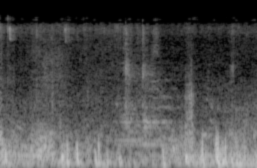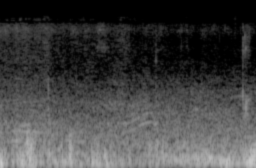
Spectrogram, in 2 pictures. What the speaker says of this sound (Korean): 바람 소리가 너무 시끄러워가지고 따로 녹음을 합니다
